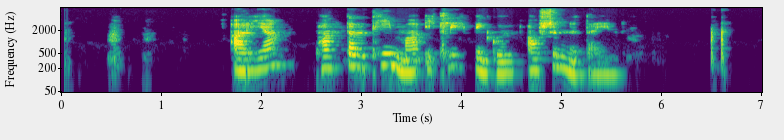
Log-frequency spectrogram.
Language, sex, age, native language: Icelandic, female, 30-39, Icelandic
